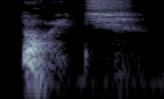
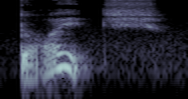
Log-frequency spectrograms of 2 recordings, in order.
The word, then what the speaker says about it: Deutsch: compared to CH, because SCH simply makes the sound sh, like SH in English. Sh, the C is never pronounced. Like schade, Schuh, that shop, or maybe the most important, Deutsch.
